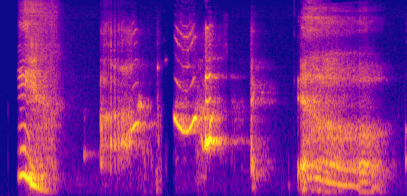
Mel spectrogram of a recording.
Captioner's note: squeals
